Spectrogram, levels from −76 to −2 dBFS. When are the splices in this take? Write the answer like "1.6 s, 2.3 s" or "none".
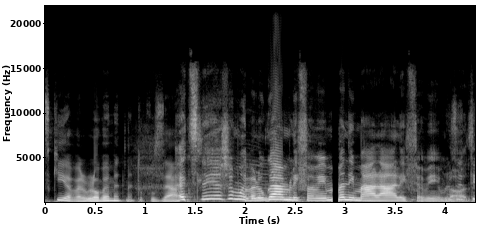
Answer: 2.0 s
